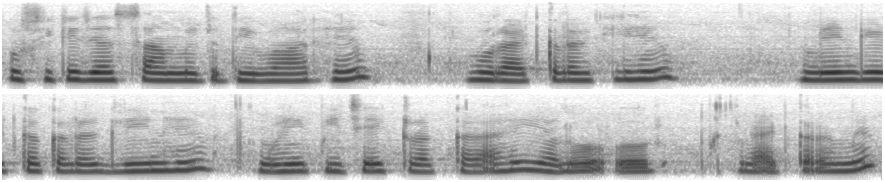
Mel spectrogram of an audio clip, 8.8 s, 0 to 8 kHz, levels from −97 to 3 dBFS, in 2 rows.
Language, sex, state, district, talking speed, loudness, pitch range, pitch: Hindi, female, Uttar Pradesh, Jalaun, 190 wpm, -28 LUFS, 205-230 Hz, 220 Hz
